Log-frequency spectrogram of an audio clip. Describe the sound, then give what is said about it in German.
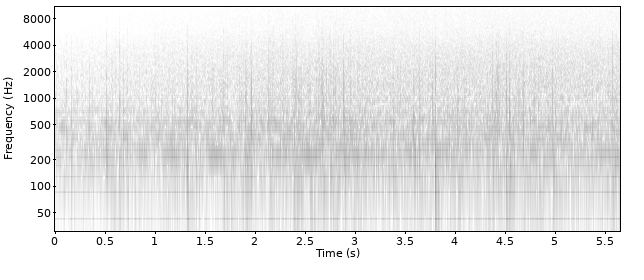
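Steady rain patters on the taut fabric of an umbrella overhead in an old city, with scattered sharper drop hits over a continuous wash. No voices, just even rainfall throughout. “Und so stehst du jetzt hier, mitten in einer alten Stadt, unter dem Schutz deines Regenschirms.”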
